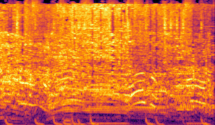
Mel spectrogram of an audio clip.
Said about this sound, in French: Fait que là, il part en trombe. Il règle son moteur à côté, il part en trombe.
